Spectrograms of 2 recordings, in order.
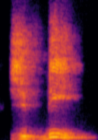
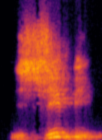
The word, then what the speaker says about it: gibi: pronunciar aqui mais forte como é que fica Gibi gibe Gib não é a pronúncia que eu conheço dessa palavra que é Gibi observa que com Gibi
